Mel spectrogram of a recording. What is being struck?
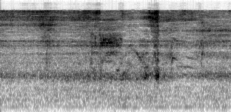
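Nothing is struck.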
